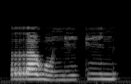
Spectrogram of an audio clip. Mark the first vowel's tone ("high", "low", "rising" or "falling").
high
